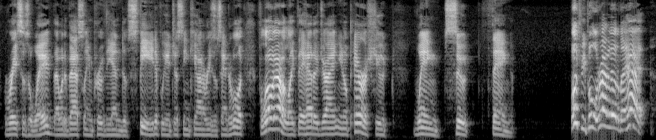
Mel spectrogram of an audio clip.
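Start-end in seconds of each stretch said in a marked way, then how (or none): 11.4-12.8 terrible, very high-pitched cartoon moose voice. Ranting about the ending of Speed: terrible Bullwinkle impression. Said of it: "Terrible Bullwinkle impression".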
